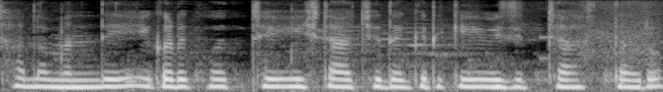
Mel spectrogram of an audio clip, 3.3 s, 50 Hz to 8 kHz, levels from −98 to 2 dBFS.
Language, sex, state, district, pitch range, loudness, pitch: Telugu, female, Andhra Pradesh, Guntur, 225-235 Hz, -15 LUFS, 230 Hz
